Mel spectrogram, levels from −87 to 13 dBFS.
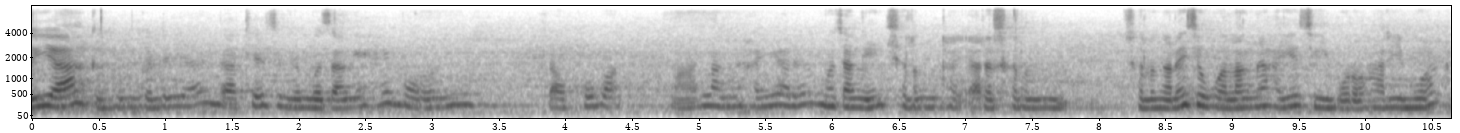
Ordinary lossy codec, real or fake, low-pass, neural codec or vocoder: none; real; 7.2 kHz; none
